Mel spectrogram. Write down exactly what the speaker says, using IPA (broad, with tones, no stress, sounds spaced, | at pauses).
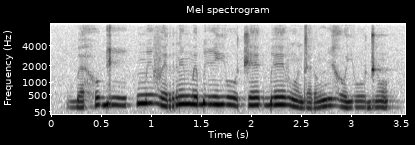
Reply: ɡ͡b ɛ˨ h u˦ ɡ iː˦ | m i˦ v e˨ r ĩ˦ m ɪ˦ ɓ iː˦ j uː˦˨ t͡ʃ eː˦ ɡ͡b eː˦ v ũ˨ d ɛ˨ ɾ ʊ˦ ŋ i˦ ɣ ʊ˨ j uː˨ d͡ʒ ũ˨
